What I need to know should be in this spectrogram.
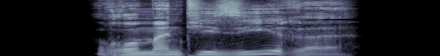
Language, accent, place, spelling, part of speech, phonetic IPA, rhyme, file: German, Germany, Berlin, romantisiere, verb, [ʁomantiˈziːʁə], -iːʁə, De-romantisiere.ogg
- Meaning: inflection of romantisieren: 1. first-person singular present 2. singular imperative 3. first/third-person singular subjunctive I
